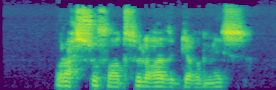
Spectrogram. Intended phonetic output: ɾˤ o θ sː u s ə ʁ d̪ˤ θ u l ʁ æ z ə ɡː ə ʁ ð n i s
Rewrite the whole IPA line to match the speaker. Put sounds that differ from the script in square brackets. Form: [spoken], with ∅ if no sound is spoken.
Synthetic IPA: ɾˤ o [ħ] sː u [f] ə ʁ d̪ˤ θ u l ʁ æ [ð] ə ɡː ə ʁ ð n i s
